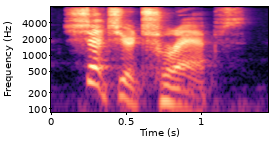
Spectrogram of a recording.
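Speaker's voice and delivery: very loud, high-pitched snarl. A gang leader turns to face his laughing cohorts and snarls. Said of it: "the man snarls".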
